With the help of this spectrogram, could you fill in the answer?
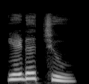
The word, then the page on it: ಎಡಚು: eḍacu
